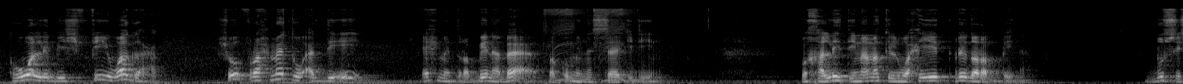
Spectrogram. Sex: male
